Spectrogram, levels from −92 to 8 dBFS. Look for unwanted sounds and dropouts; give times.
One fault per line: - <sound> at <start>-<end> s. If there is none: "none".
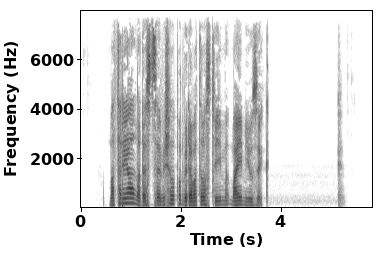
none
